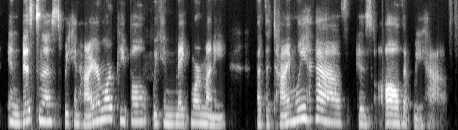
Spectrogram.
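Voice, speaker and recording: Speaking at a moderate pace, a woman has a fairly low pitch, ordinary pitch variation and a somewhat breathy quality. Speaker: webinar presenter. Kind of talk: webinar presentation.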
